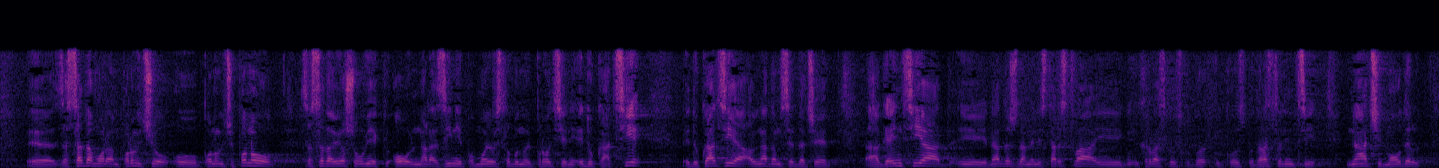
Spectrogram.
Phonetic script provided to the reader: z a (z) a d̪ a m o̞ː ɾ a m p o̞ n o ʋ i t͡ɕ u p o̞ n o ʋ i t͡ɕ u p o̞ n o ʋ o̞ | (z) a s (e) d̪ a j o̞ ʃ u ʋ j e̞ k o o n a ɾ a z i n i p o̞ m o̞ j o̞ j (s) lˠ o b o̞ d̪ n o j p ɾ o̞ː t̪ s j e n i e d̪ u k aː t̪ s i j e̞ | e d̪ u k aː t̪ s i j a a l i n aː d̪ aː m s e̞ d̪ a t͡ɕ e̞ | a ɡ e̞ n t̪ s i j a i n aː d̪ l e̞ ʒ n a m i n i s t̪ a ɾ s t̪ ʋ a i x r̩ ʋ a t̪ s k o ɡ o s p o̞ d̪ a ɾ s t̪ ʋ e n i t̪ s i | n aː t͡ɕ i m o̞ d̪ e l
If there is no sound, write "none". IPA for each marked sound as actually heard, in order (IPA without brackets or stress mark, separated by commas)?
s, z, a, s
